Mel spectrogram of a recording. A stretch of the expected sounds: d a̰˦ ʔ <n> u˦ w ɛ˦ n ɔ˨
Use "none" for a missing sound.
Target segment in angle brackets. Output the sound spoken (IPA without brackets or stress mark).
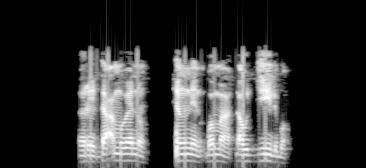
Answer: m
